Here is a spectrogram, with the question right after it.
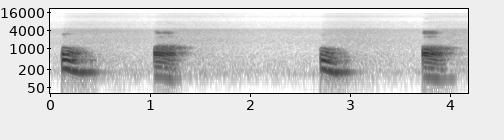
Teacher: Hơi giống chữ O trong tiếng Việt nhưng mà mình hơi há miệng một chút. O, đọc ngắn và dứt khoát. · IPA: /ɒ/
